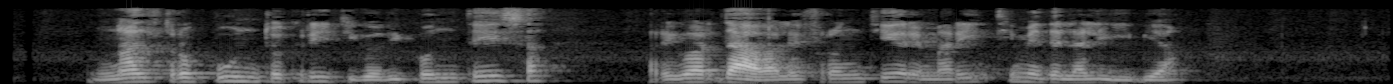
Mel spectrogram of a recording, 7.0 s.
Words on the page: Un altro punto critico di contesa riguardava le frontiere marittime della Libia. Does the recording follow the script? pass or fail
pass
